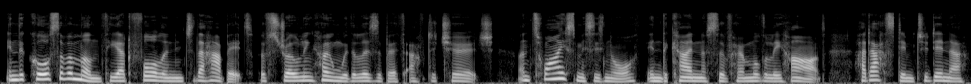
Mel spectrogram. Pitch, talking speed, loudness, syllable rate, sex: 165 Hz, 215 wpm, -18 LUFS, 5.6 syllables/s, female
